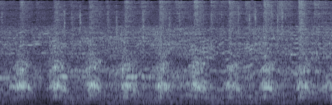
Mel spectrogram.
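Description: Metal-concert crowd shouting together in a steady rhythm, about two shouts a second.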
